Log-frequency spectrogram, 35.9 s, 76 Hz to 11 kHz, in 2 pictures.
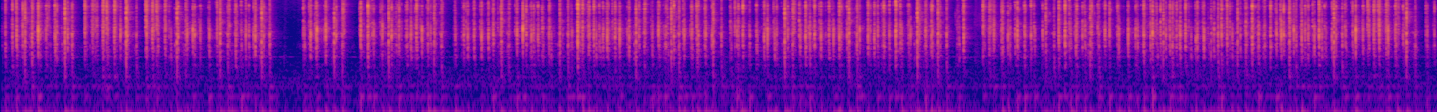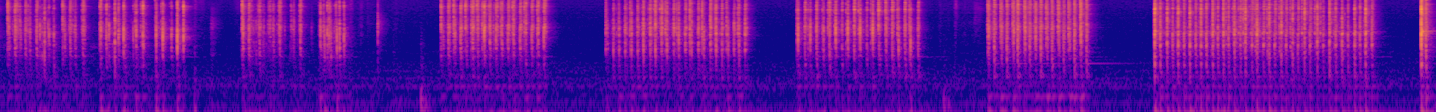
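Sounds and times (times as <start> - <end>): mechanical keyboard typing: 0.0 - 20.4, 21.0 - 22.4, 23.5 - 24.9, 25.6 - 29.6, 30.3 - 31.7, 32.4 - 35.9.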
